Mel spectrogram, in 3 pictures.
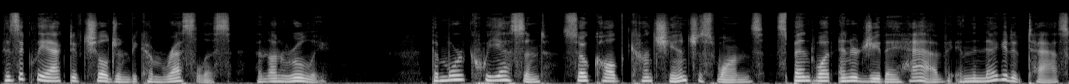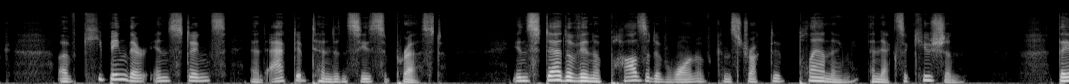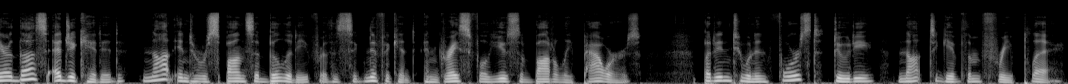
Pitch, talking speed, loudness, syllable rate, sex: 140 Hz, 125 wpm, -20 LUFS, 4.9 syllables/s, male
